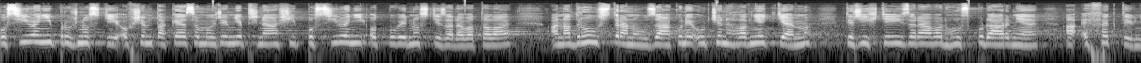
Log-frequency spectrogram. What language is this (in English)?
Czech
